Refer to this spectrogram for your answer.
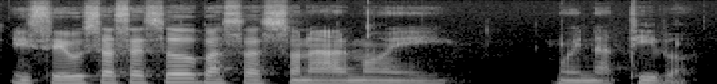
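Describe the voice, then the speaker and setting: A woman's voice: a bass voice, fairly even intonation, measured pace, darkish tone. A British woman, a native English speaker, teaching English phrases in Spanish and patiently repeating each one. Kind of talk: bilingual language lesson.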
